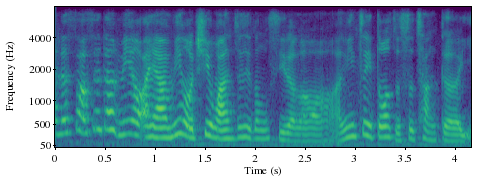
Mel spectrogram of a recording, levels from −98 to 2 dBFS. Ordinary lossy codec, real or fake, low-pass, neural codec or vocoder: Opus, 24 kbps; fake; 7.2 kHz; vocoder, 22.05 kHz, 80 mel bands, Vocos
